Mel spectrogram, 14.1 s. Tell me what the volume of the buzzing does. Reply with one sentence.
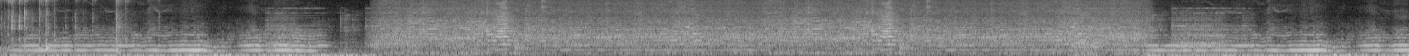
The volume of the buzzing stays about the same.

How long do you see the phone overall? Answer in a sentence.
You can hear the phone for 4 seconds altogether.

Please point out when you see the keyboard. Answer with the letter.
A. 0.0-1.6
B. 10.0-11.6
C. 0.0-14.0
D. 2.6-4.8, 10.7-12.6
A.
